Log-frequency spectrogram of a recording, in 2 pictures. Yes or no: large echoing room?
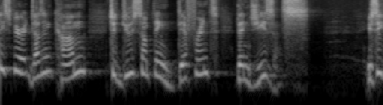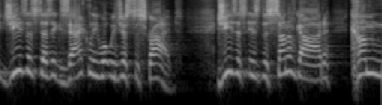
yes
